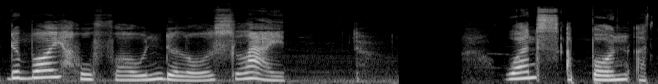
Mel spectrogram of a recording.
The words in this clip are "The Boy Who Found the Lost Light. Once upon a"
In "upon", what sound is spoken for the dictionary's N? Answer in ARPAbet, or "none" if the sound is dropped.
N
